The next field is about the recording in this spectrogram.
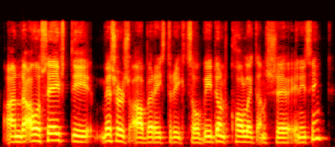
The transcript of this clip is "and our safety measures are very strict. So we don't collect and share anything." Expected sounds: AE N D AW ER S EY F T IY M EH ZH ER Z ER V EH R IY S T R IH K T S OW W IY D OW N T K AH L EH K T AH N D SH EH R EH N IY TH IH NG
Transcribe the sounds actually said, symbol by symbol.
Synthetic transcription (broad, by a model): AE N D AW ER S EY F T IY M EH SH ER S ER V EH R IY S T R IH K T S OW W IY D OW N T K AH L EH K T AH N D SH EH R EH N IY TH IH NG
